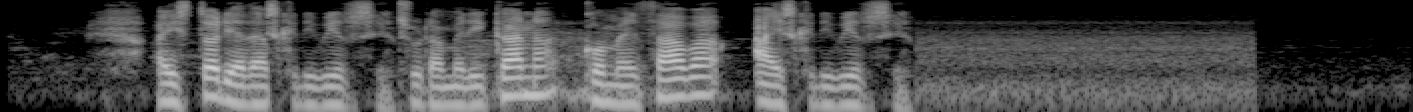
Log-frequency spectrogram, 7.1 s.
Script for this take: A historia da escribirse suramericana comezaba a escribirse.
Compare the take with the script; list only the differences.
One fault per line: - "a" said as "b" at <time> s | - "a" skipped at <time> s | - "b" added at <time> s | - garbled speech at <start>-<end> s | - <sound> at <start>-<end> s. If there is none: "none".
none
